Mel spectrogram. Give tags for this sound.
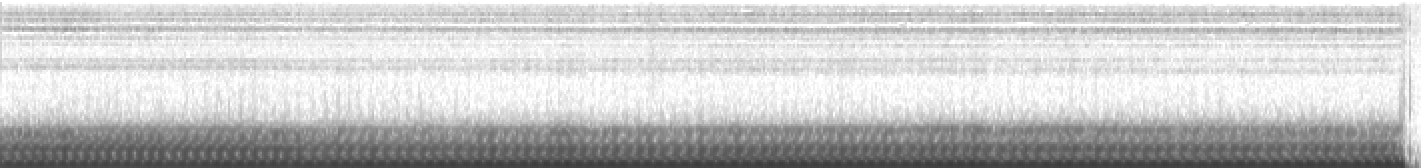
dry; human; male; vocal

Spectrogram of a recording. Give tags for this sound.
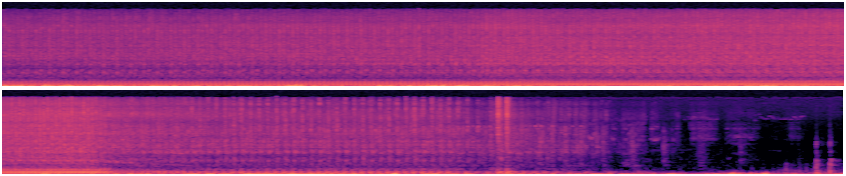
motor; stoping; tractor

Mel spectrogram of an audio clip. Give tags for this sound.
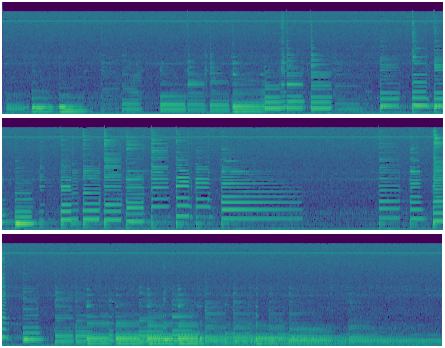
acoustic; guitar; clean; nylon

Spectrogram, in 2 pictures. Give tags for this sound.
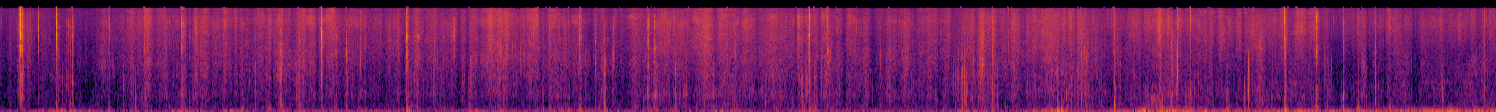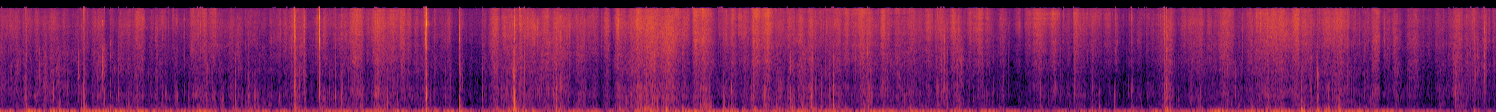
rustle; backpack; snap; rustling; movement; pack; fabric; cloth; foley; click; stereo; clothes

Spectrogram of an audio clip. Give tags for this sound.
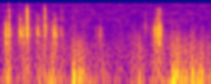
pack; Sugar; bag

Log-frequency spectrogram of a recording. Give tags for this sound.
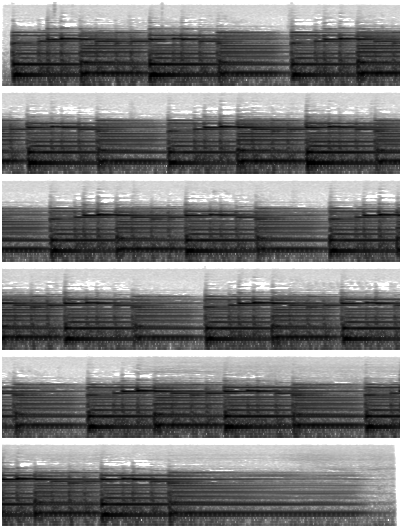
happy; music; fun; piano; background

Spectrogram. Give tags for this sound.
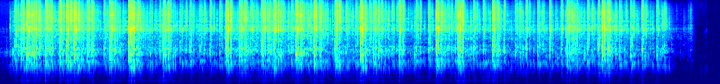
popcorn; popper; corn-popper; popping

